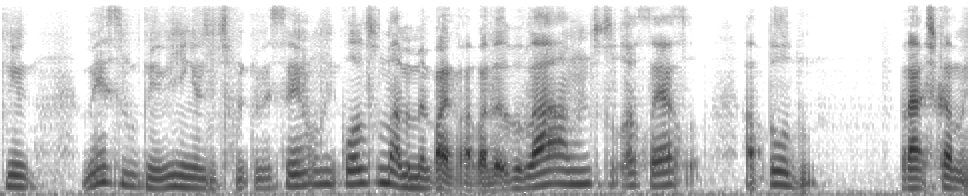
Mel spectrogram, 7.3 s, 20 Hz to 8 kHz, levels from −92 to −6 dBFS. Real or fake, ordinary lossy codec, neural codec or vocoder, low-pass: fake; none; autoencoder, 22.05 kHz, a latent of 192 numbers a frame, VITS, trained on many speakers; 7.2 kHz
